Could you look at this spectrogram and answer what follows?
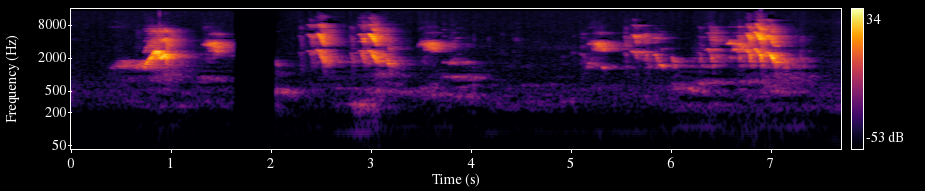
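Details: Cockatiel calls meant to stimulate mating and breeding: rising whistled chirps and chattering phrases, grouped in loose bursts with brief silences between them.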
